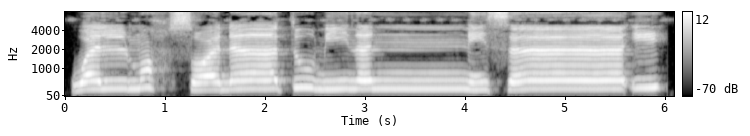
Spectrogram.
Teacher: ये मद जो है मद मुत्तसिल है, इसकी मिकदार 4 हरकत के बराबर है। तो हम इसे 4 हरकत के बराबर खींच के पढ़ेंगे।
